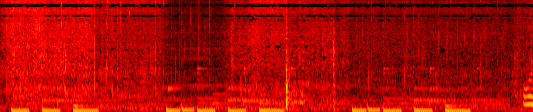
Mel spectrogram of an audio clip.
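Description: Chopped capsicum, onion and potato sizzling in hot oil in a wok while being stirred with a spatula, with a few sharp clicks of the spatula against the pan.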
